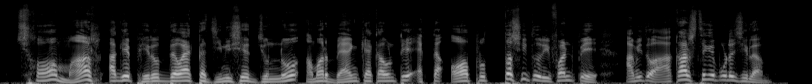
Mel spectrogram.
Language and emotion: Bengali, surprised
